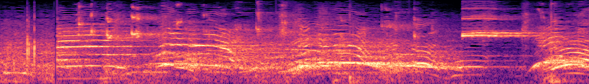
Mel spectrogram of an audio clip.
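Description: Indoor basketball game sound: a ball bouncing on a hardwood court amid many short, sharp sneaker squeaks, with voices in the gym.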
